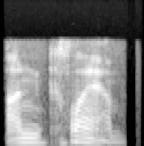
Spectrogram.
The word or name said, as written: unclamp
